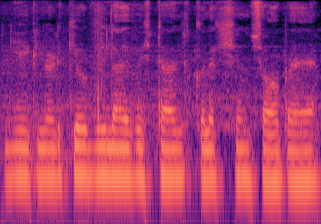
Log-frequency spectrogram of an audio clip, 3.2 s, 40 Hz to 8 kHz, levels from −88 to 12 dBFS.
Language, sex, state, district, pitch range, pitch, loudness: Hindi, male, Haryana, Jhajjar, 115-120 Hz, 120 Hz, -18 LUFS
